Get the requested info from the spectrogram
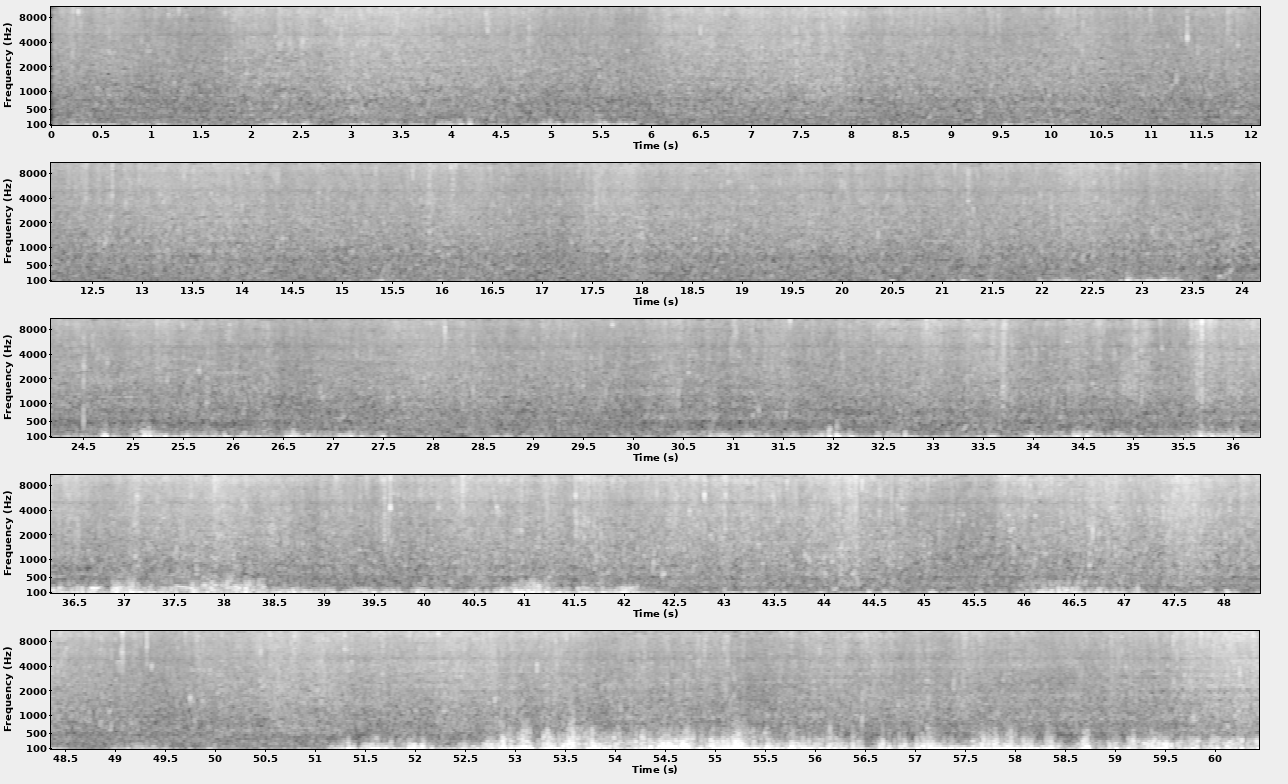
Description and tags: Windy lake, small waves crashing on shore
lake, summer-night-lake, summer, water, windy-lake, Waves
